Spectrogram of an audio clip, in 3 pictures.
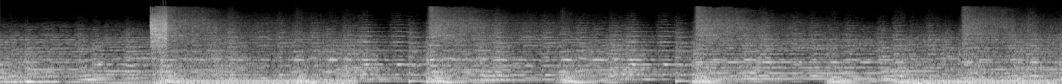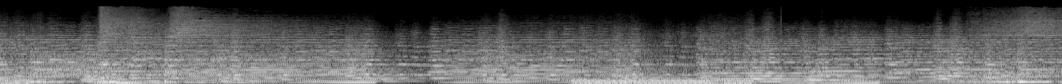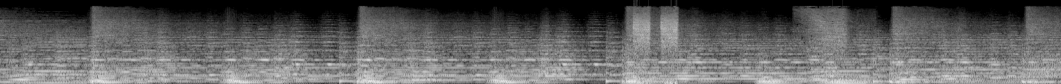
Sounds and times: Music: 0.0s - 31.8s.

